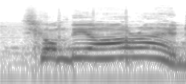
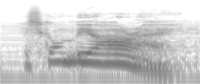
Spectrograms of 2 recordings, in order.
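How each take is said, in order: First: Said in the usual way. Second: "It's gonna be all right." much softer and lower, gently; soft reassurance. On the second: Shown as a demonstration. Preacher comforting the congregation, soft and low. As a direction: hush it down and comfort them.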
